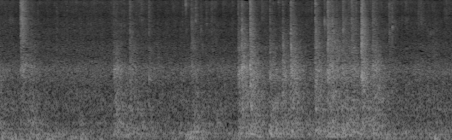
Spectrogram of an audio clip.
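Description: Rain falling steadily around a fire burning in a metal tub, with several short sharp crackling bursts from the fire, the loudest about two and a half seconds in.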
